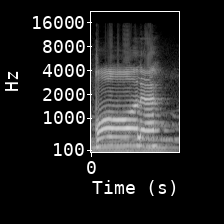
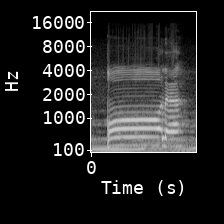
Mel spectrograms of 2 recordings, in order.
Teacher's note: Qala murni dari tenggorokan dan mulut. Qala tidak masuk ke dalam hidung. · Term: al-jauf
